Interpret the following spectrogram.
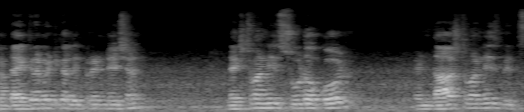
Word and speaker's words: Pseudocode: Pseudocode. P is silent here. Pseudocode means how many for loops we are using, how many if conditions we are using.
